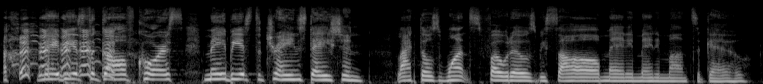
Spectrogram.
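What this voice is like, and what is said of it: Put-on unspecified accent. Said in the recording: “Don't ask me where this accent came from.”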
